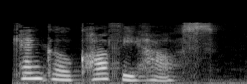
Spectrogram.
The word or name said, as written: Kenco Coffee House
